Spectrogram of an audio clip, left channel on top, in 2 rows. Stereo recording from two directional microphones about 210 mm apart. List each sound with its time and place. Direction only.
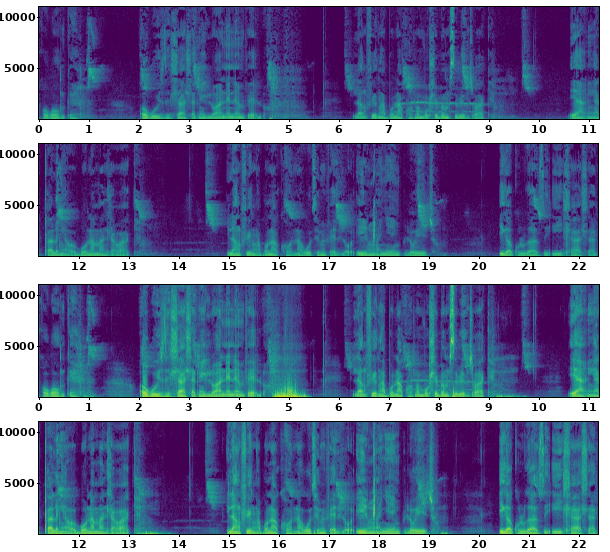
0.0 s speech: 30° right (ahead or behind)
5.7 s a sound: 35° right (ahead or behind)
6.2 s speech: 35° right (ahead or behind)
10.6 s speech: 35° right (ahead or behind)
15.0 s speech: 35° right (ahead or behind)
